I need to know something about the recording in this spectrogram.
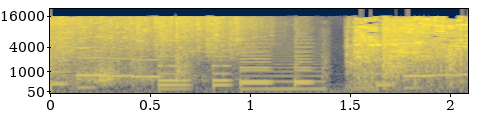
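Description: Shattering sound effect, like breaking glass, twice: one burst at the start and a second about one and a half seconds in, over background music of short melodic notes.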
